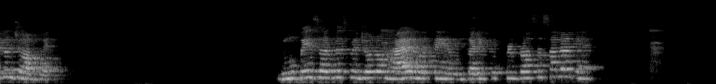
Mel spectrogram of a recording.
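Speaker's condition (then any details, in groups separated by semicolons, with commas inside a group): No condition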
